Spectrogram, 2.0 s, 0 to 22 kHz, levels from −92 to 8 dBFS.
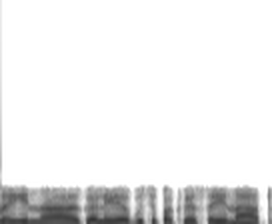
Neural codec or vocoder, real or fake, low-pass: codec, 16 kHz in and 24 kHz out, 1 kbps, XY-Tokenizer; fake; 3.6 kHz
